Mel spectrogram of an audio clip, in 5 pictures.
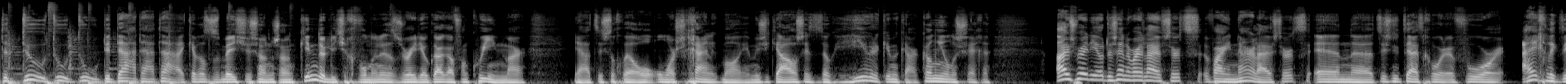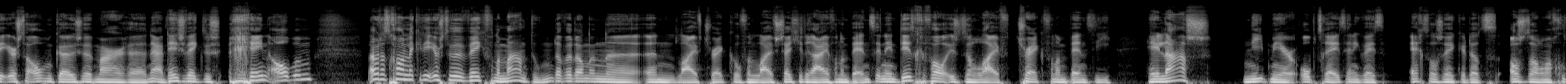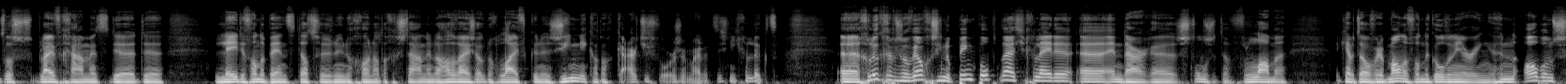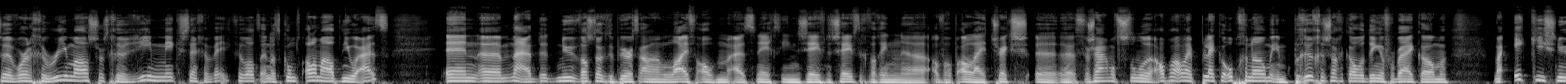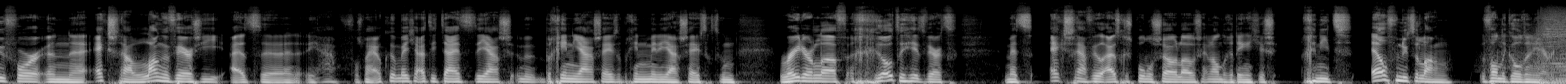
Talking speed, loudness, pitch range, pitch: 235 wpm, -18 LUFS, 105-140 Hz, 115 Hz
